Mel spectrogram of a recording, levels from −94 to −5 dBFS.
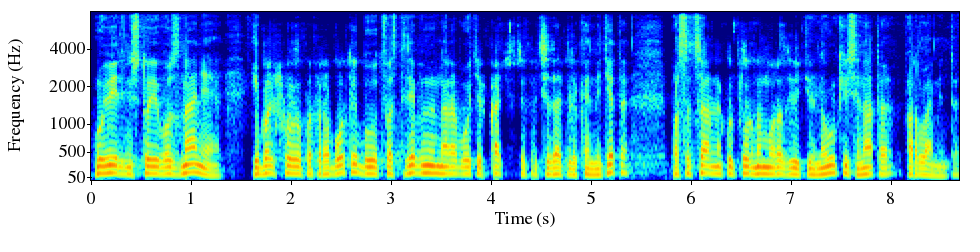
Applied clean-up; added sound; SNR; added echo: neural mask model Resemble Enhance denoiser.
